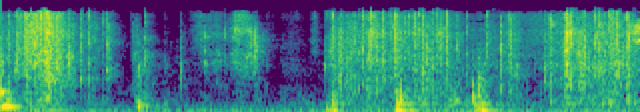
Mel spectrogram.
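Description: Plastic packaging of a bundle of diamond-painting drill bags crinkling and rustling as it is handled. The rustling goes quieter about a second in, then picks up again.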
